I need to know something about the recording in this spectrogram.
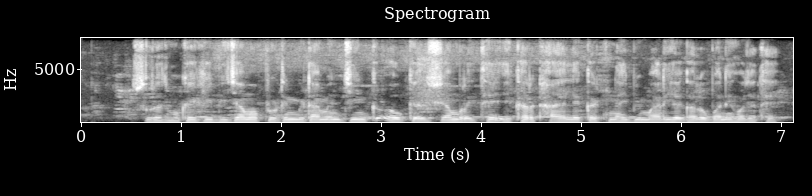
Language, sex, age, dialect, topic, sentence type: Chhattisgarhi, male, 18-24, Western/Budati/Khatahi, agriculture, statement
